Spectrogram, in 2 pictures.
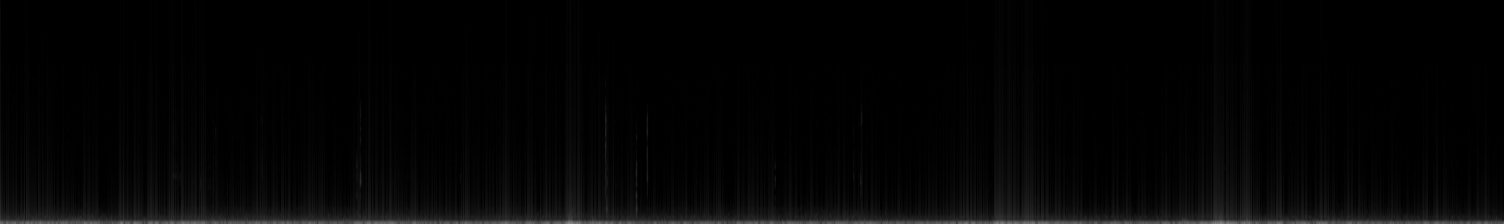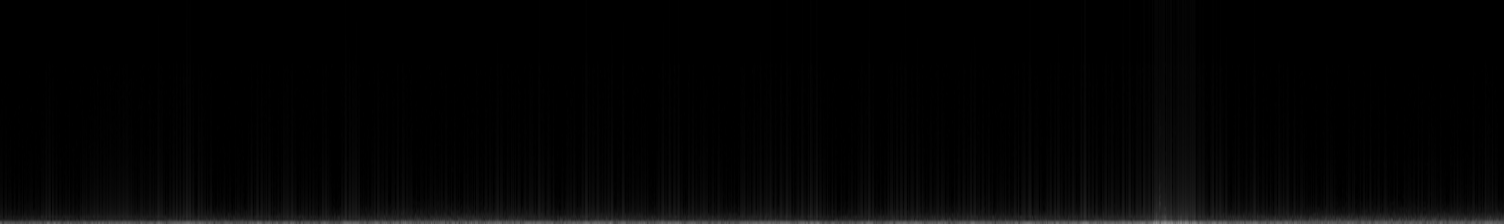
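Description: Low, steady rumble of a car's engine and tyres heard from inside the cabin through a dashboard camera's microphone, with a few short thumps, the loudest near the end.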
